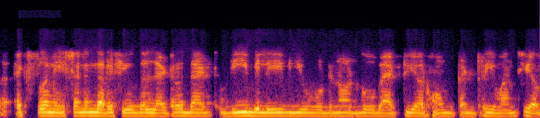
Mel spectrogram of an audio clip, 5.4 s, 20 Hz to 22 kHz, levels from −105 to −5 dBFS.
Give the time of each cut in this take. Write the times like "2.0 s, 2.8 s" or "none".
none

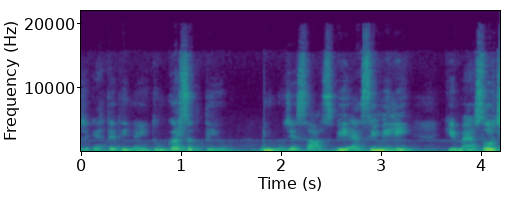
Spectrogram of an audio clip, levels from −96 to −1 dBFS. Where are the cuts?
1.8 s

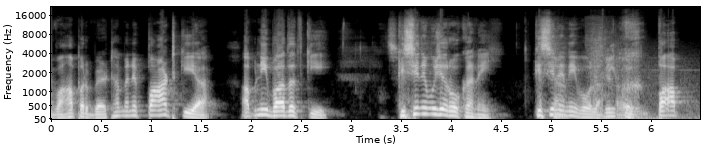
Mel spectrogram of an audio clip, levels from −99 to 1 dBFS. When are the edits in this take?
5.5 s

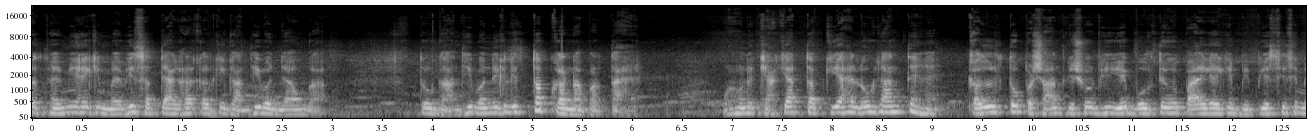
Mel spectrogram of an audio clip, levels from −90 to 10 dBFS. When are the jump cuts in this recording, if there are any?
9.2 s

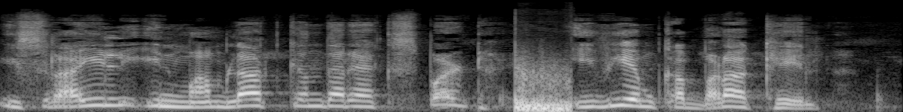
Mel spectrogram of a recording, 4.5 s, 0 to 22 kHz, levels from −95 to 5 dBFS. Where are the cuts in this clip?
2.8 s

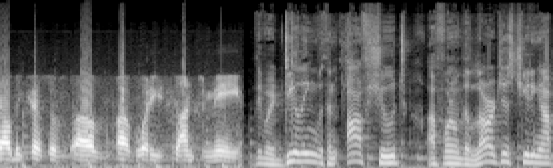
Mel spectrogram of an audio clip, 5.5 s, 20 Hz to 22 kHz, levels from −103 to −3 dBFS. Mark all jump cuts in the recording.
2.4 s

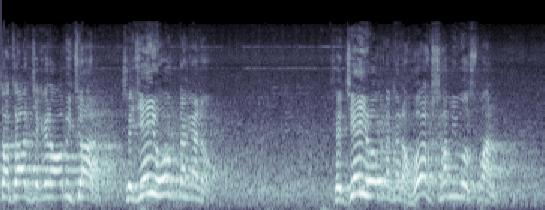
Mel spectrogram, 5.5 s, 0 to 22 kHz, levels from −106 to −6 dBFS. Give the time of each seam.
none

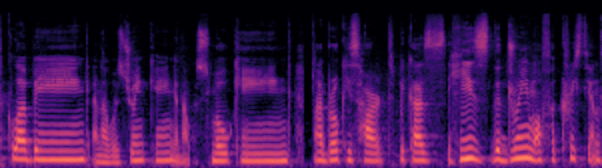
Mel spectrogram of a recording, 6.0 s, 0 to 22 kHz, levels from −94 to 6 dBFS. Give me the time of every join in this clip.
3.1 s

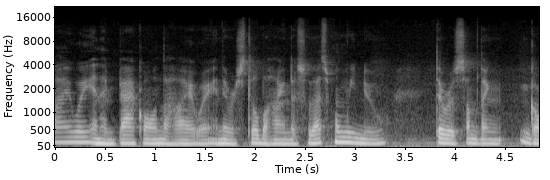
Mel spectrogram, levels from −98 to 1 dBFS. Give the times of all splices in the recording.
none

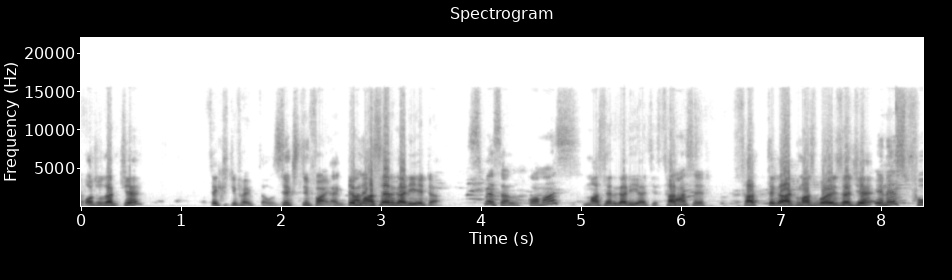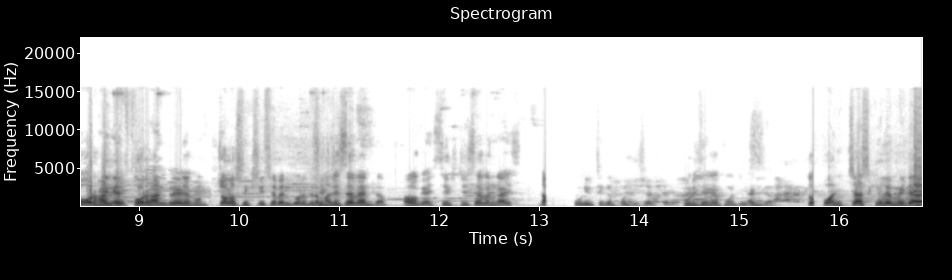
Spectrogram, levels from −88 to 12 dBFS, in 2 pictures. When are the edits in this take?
2.6 s, 9.7 s, 13.1 s, 15.8 s

